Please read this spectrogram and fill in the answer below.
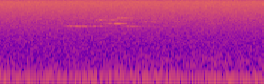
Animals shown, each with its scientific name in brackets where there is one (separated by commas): Hermit Thrush (Catharus guttatus)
